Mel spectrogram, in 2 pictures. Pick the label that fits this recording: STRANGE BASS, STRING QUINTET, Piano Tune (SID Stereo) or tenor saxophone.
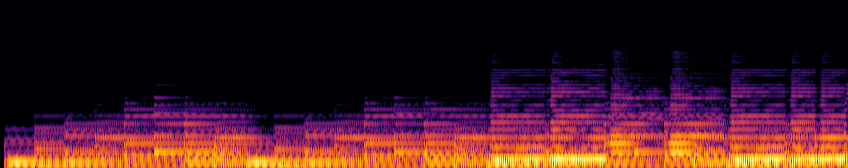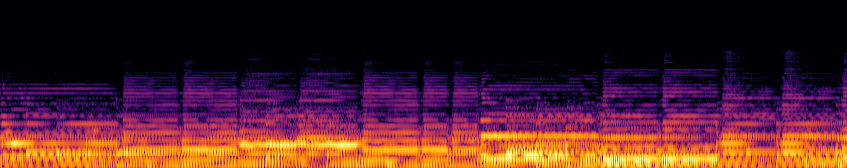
tenor saxophone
